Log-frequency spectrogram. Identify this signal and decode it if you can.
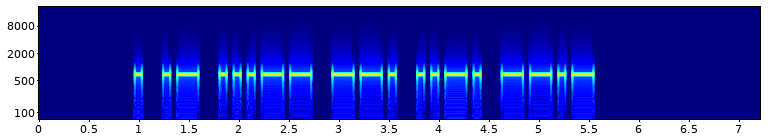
Morse code, heard as a keyed tone, about 17 wpm, 700 Hz. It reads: EA3GFQ
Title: DXCC-100 Call Signs - 6 Characters - 17wpm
